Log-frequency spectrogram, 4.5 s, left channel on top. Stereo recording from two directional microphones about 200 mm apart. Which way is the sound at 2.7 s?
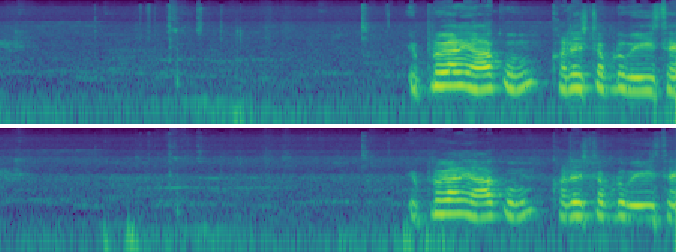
65° left (ahead or behind).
